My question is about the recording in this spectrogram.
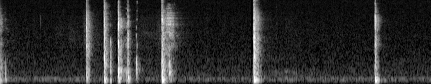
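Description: Computer keyboard keys clicking as a line of code is typed: about ten short, sharp key presses at an irregular pace, with a quick run of several around a second in.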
